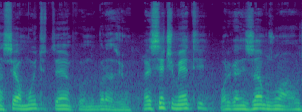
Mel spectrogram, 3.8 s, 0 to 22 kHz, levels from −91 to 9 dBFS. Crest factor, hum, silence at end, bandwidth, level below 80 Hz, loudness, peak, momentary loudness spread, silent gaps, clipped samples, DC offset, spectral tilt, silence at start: 16 dB; none; 0 s; over 20 kHz; -52 dBFS; -25 LUFS; -8 dBFS; 9 LU; none; under 0.1%; under 0.1%; -5 dB/octave; 0 s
